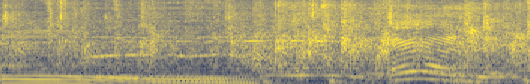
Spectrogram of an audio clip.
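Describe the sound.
A crowd applauds steadily throughout, a dense wash of clapping, while a loud voice calls out over it with a long falling whoop at the start and more shouting later.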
